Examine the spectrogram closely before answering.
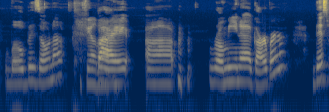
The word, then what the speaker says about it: Lobezona: tell you about is lobezona i don't know if i'm saying it right but it kind of looks like arizona but not so that's how i'm pronouncing it low bizona by uh romina garber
